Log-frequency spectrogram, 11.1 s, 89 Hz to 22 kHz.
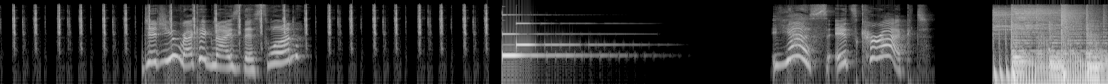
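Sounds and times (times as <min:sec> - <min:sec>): quick clock-like ticks: 0:00.0 - 0:05.0.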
